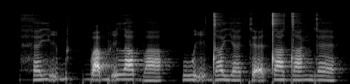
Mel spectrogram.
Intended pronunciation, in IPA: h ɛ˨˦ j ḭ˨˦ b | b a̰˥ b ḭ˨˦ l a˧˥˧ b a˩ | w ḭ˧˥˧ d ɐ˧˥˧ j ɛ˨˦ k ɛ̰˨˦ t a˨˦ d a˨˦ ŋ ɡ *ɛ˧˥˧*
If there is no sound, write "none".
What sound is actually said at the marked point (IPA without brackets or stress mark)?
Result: ɛ˧˩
